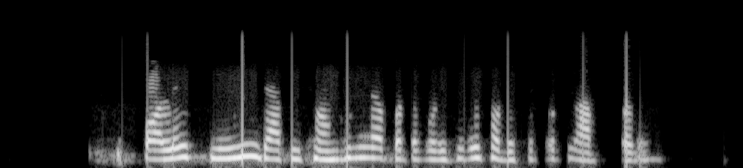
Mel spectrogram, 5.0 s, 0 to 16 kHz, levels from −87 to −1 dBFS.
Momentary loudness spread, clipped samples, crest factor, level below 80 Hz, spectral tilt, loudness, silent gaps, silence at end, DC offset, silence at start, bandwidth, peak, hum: 12 LU; under 0.1%; 14 dB; -50 dBFS; -9 dB/octave; -15 LUFS; none; 0.55 s; under 0.1%; 0.75 s; 7.2 kHz; -2 dBFS; none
